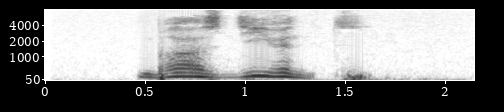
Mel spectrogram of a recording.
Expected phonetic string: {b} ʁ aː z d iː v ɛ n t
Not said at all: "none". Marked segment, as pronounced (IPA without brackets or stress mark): b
